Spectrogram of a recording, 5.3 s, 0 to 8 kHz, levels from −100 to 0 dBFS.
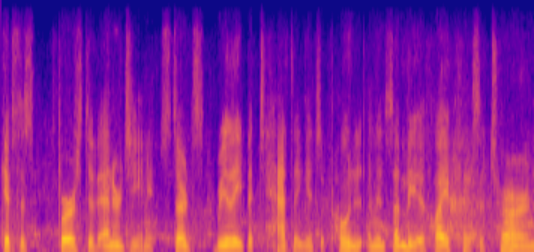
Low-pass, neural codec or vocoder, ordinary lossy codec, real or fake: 7.2 kHz; codec, 24 kHz, 0.9 kbps, WavTokenizer, medium speech release version 1; Opus, 16 kbps; fake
